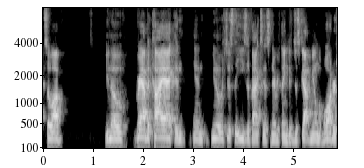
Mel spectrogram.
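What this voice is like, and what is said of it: Southern US accent, slight drawl. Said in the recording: “I got a little bit of an accent too sometimes... you sound like you're from Louisiana too... I got a good Southern accent, but it's definitely not a Texas accent,... I got a little Southern draw here and there”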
